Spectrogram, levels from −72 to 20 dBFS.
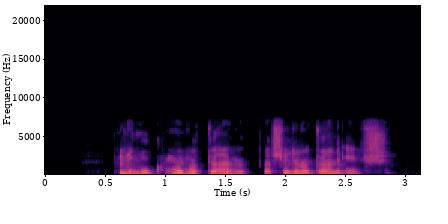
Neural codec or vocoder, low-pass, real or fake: autoencoder, 22.05 kHz, a latent of 192 numbers a frame, VITS, trained on one speaker; 7.2 kHz; fake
